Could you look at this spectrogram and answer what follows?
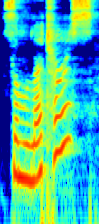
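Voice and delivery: light Scottish lilt; Scottish accent. Acted. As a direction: keep a mild Scottish accent. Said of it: "this is a very Scottish Beth".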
